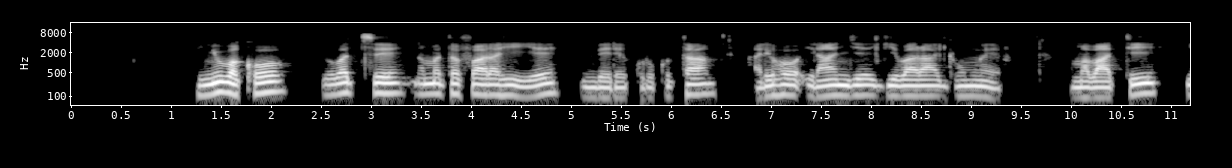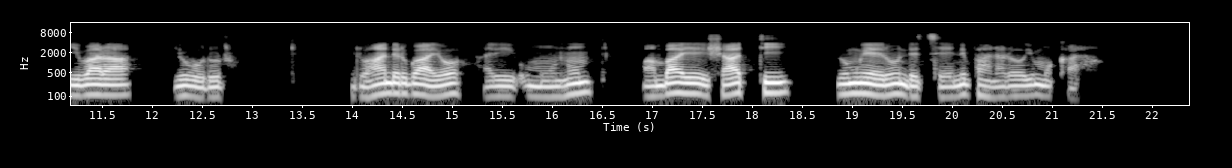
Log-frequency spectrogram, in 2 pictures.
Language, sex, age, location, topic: Kinyarwanda, male, 25-35, Huye, health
